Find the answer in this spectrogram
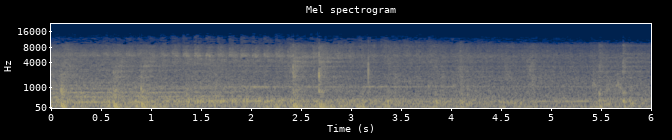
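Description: A JR 115 series electric train pulling out and running away along the track, its wheels clacking over rail joints with a few sharp clacks midway. The sound slowly fades as it recedes.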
